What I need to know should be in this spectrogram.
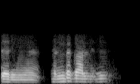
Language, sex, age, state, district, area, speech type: Tamil, male, 18-30, Tamil Nadu, Erode, rural, conversation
